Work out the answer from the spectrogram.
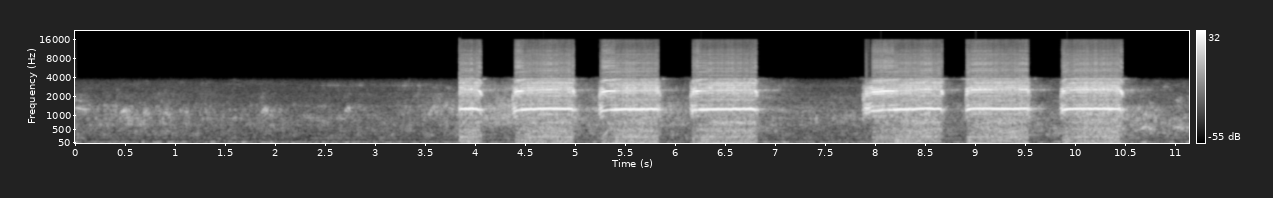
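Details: Food-begging screams of a hungry osprey, Włocławek, Poland, 8 August 2021 at 13:48: after several seconds of low background hum, seven loud harsh screams follow, each lasting over half a second, about one per second.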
